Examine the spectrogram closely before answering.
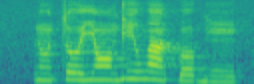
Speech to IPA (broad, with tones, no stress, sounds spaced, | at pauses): ɾ ũ˨ t o˧ j ɔ̃˧ ɡ i˦ w ã˦˨ k͡p o˨ ɡ ĩ˨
